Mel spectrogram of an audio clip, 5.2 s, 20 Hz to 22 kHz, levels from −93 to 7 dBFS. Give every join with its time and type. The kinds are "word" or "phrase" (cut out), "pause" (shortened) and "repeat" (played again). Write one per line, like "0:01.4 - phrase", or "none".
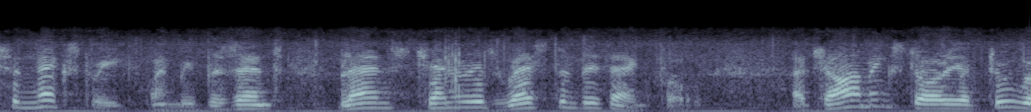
0:02.4 - word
